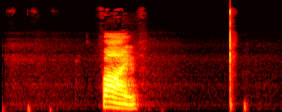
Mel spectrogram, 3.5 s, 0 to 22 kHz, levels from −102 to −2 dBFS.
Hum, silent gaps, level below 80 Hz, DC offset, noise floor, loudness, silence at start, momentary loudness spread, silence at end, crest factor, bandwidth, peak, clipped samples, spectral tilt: none; none; -74 dBFS; under 0.1%; -79 dBFS; -18 LUFS; 1.3 s; 16 LU; 1.85 s; 24 dB; 16.5 kHz; 0 dBFS; under 0.1%; -2.5 dB/octave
